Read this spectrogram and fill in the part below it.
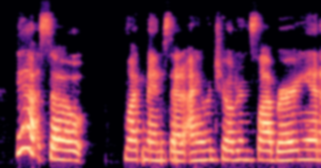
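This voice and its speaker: A woman talks with a strong Tennessee accent. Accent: Southern US (Tennessee), strong. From West Tennessee, near Jackson. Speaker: children's librarian, book reviewer. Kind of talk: casual interview chat.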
